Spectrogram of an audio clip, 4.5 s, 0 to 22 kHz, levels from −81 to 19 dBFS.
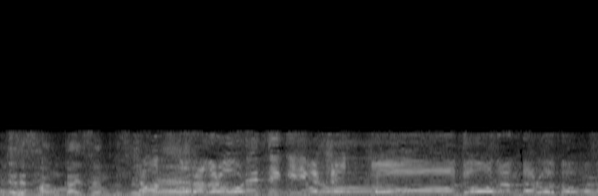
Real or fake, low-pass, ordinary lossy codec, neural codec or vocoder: real; 7.2 kHz; AAC, 32 kbps; none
